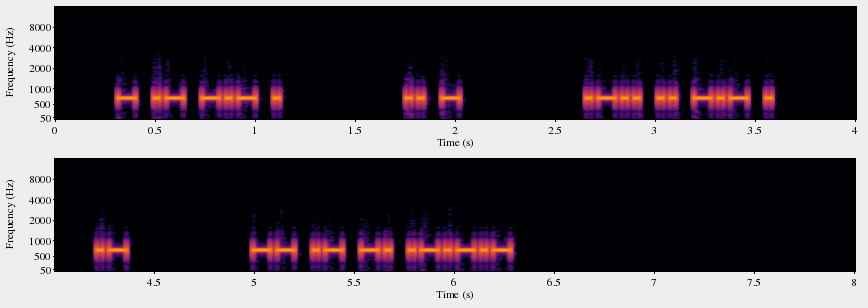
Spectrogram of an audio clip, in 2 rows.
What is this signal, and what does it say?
Morse code, heard as a keyed tone, about 40 wpm, 700 Hz. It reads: TAKE IT LIKE A MAN.
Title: 3x Word-Spacing - Sentences from Top 300 Words - 40wpm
